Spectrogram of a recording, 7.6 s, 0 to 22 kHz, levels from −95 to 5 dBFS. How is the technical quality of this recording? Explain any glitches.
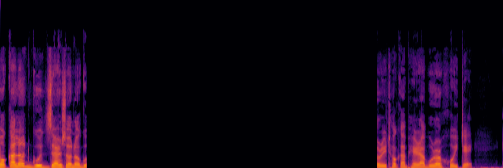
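The quality is seriously compromised by one audio dropout to silence. From 1.29 to 5.65 s, the input was likely lost while recording continued, so the speech cuts abruptly to silence, with no room tone, for 4.4 s before resuming.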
